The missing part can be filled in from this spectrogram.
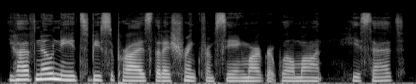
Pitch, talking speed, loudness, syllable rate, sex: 180 Hz, 230 wpm, -18 LUFS, 5.5 syllables/s, female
